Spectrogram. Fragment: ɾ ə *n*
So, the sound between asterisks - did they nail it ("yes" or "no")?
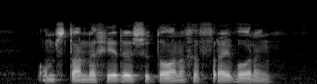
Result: no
